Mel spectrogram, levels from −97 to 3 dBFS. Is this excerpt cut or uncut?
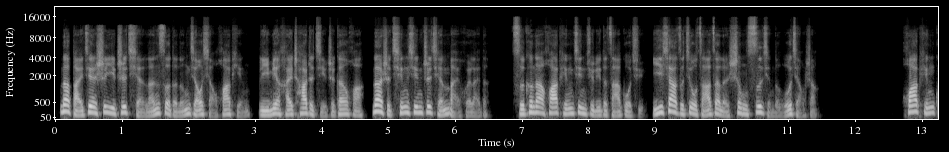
cut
